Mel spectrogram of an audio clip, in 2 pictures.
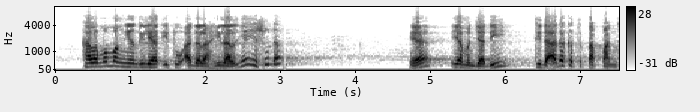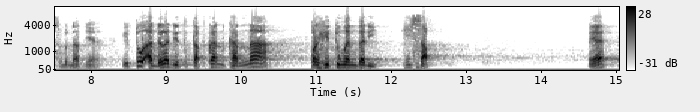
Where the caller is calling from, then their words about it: Ampek Angkek, West Sumatra, Indonesia; Assalamualaikum Buya, saya dari Ampe Angke.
